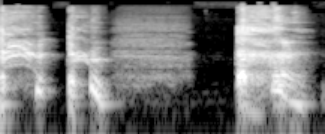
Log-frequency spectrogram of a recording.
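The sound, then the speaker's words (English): A person coughing and clearing their throat: a few short, harsh bursts, a brief buzzing stretch between them, then one final loud, rough cough, all without speech. “I'll edit this cough out.”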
